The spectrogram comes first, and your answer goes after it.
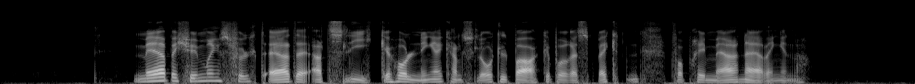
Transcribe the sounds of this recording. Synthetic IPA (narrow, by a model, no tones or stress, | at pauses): meːʁbəçʏmʁɪŋsfʉlt̪ʰæːʁd̪ḛːʔɑt̪sliːkəɦɔlnɪŋəkʰɑnsloːt̪ʰɪlbɑːkəpʰoːʁɛspɛkt̪n̩fɔʁpʰʁɪmæːʁnæːʁɪŋənʔə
